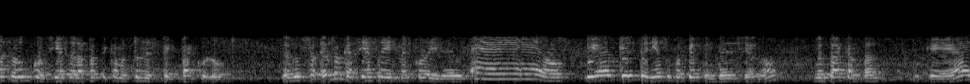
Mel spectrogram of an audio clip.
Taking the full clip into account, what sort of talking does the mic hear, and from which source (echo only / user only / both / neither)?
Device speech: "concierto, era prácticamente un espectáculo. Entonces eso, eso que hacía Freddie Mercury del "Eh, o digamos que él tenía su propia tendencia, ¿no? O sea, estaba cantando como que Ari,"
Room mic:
echo only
